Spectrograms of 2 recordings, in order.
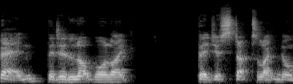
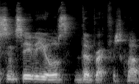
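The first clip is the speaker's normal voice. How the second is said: plain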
